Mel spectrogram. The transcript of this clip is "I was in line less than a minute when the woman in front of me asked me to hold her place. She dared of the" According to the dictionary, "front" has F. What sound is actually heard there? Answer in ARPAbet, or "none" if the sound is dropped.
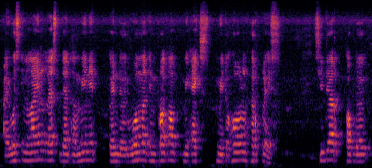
P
